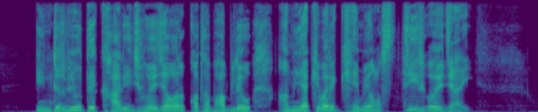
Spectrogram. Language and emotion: Bengali, fearful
